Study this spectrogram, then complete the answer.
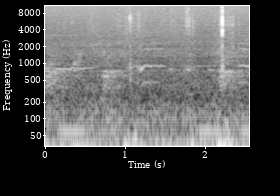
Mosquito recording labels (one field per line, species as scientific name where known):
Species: Anopheles funestus s.s.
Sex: female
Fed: unfed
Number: one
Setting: cup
